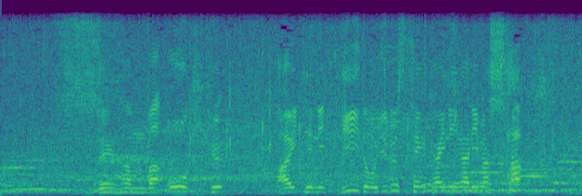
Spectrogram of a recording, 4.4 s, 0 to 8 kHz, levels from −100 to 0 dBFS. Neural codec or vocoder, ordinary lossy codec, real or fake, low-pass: none; none; real; 7.2 kHz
